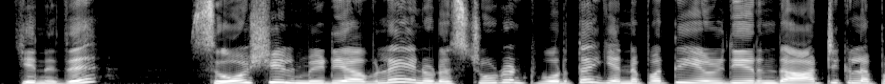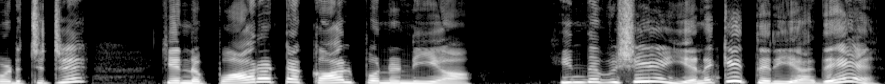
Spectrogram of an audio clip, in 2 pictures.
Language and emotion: Tamil, surprised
